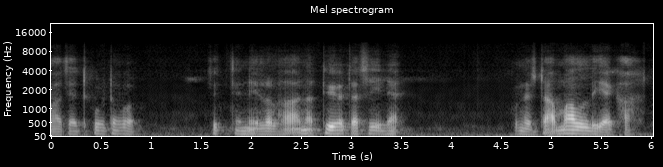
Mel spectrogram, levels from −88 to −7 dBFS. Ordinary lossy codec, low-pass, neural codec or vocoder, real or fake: none; none; codec, 24 kHz, 1.2 kbps, DualCodec; fake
